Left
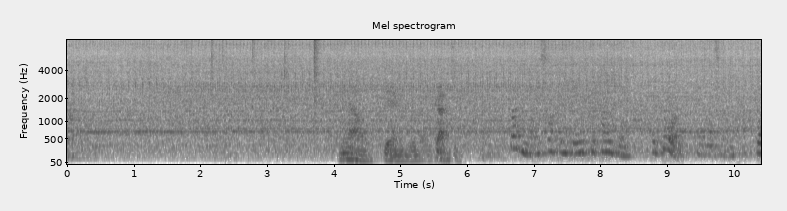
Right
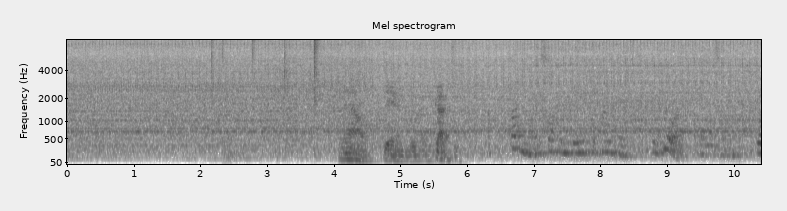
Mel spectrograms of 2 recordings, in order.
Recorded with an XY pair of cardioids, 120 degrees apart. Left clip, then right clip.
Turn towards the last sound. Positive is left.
turn(degrees=20)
